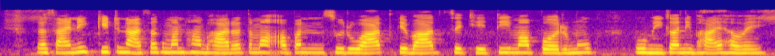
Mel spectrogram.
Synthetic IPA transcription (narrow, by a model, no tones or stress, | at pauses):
ɾəsaːjnɪkːɪʈnaːsəkmənɦãbʱaːɾət̪mãʔəpənsʊɾuaːt̪kebaːd̪sekʰeːt̪imãpɾəɾmʊkʰ | bʱuːmikanɪbʱaːjɦəʋeː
